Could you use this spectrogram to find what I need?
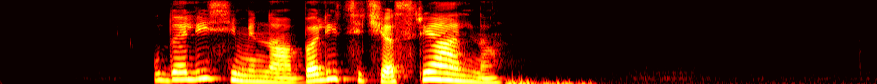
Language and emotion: Russian, angry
